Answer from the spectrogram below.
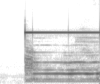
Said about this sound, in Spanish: Al finalizar la meditación, voy a tocar el gong y a dejar tres minutos de silencio, después de los cuales voy a volver a tocar el gong y terminar el audio.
